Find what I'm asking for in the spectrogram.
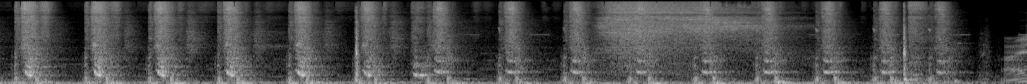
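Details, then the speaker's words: During an in-cab pre-trip air brake pop-out test on a truck, sharp air hisses repeat every second or two as the brakes are fanned, then one longer release. Both parking valves popped out at 30 PSI (spec 20–45 PSI), so the brakes work normally. "What I do, I continue fanning my brakes and between what? 20 and 45 PSI, both of them valves should pop out setting my brakes."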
